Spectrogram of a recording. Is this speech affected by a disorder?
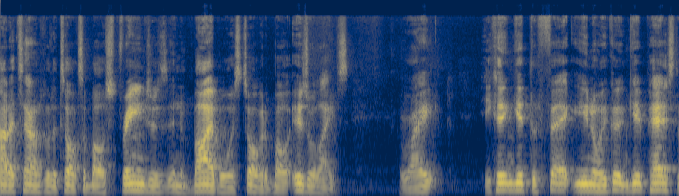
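No.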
